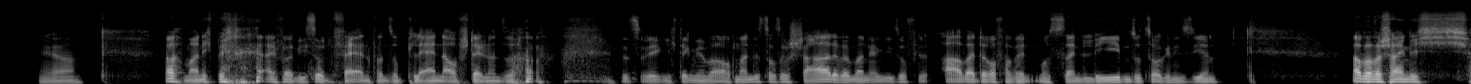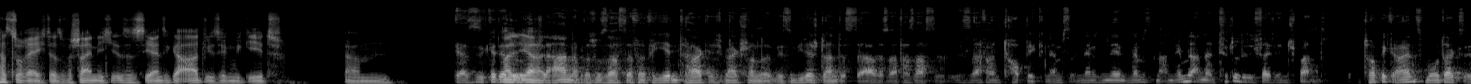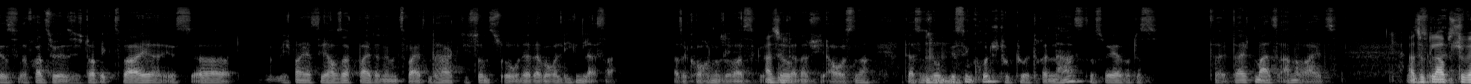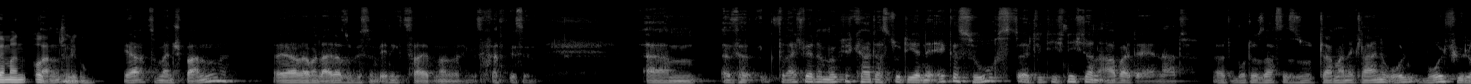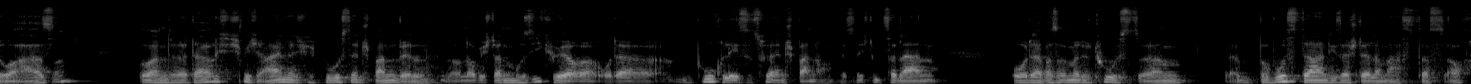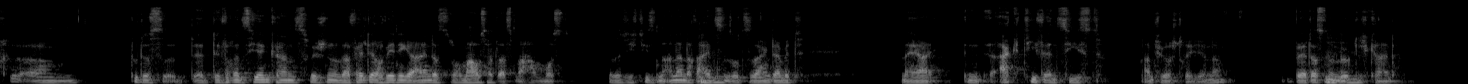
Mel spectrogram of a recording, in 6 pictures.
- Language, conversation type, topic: German, advice, Wie kann ich zu Hause entspannen, wenn ich nicht abschalten kann?
- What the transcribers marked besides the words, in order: laughing while speaking: "einfach"; laughing while speaking: "so"; in English: "Topic"; in English: "Topic"; in English: "Topic"; unintelligible speech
